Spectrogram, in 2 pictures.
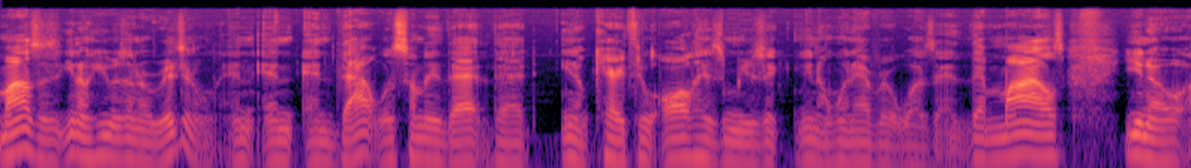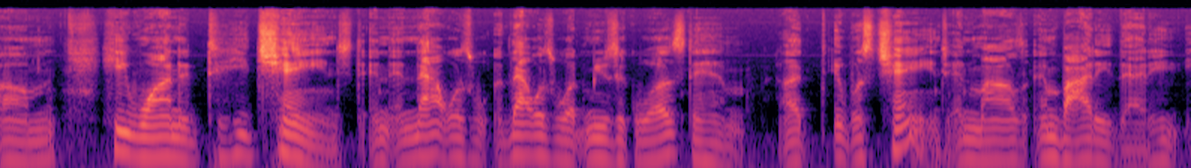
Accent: New York, United States; because, you know, New York is my hometown.

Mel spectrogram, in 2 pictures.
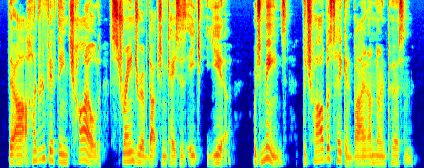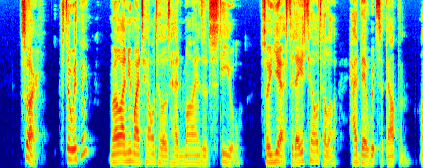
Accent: Wolverhampton, West Midlands, United Kingdom; I grew up in Wolverhampton, in the West Midlands, UK. I was 12 years old

